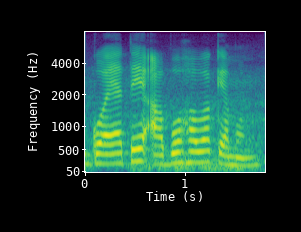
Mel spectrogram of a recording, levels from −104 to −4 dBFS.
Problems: none marked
